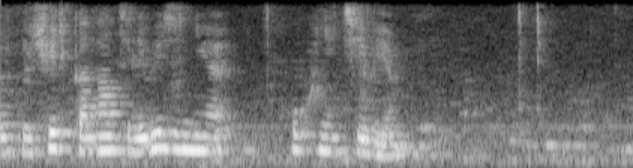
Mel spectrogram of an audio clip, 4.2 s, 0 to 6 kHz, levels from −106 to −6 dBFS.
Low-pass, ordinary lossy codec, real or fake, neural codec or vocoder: 5.4 kHz; Opus, 64 kbps; real; none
